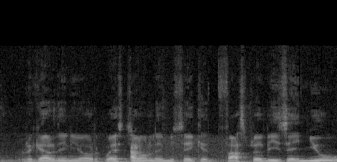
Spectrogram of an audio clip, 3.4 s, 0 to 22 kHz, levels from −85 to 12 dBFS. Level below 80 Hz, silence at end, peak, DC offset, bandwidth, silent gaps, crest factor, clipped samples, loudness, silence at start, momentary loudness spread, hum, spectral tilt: -54 dBFS; 0 s; -6 dBFS; under 0.1%; 16 kHz; none; 20 dB; under 0.1%; -27 LUFS; 0 s; 6 LU; none; -6 dB/octave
